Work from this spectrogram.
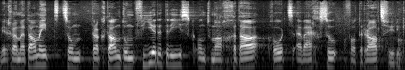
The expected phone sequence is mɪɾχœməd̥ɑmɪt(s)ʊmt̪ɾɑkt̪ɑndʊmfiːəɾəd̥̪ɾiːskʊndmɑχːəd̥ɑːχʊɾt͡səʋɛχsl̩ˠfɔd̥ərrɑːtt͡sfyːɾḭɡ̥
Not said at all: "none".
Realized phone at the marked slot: t͡s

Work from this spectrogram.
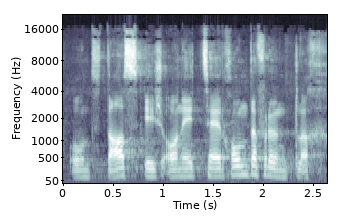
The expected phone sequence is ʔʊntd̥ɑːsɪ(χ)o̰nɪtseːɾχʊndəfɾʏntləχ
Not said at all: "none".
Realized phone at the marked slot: ʃ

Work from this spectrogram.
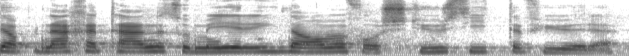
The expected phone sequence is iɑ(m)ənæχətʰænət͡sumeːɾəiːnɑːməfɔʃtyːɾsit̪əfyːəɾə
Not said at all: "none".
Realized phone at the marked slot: b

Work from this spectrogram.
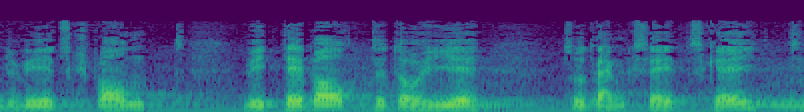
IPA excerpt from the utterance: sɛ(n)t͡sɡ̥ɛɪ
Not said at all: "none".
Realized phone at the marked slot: none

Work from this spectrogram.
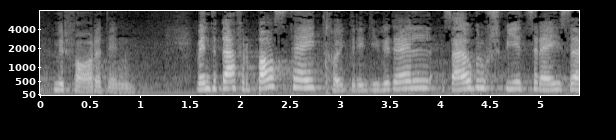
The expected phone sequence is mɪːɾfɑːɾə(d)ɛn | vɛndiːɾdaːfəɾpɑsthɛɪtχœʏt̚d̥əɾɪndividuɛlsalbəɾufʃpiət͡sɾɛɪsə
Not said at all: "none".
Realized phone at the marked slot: d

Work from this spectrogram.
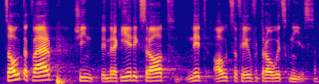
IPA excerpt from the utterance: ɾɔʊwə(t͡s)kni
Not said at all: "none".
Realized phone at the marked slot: t͡s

